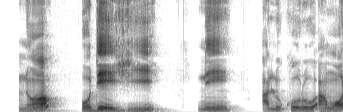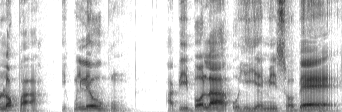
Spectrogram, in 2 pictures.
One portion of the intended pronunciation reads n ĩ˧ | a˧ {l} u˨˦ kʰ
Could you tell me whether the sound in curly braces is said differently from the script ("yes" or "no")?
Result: no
